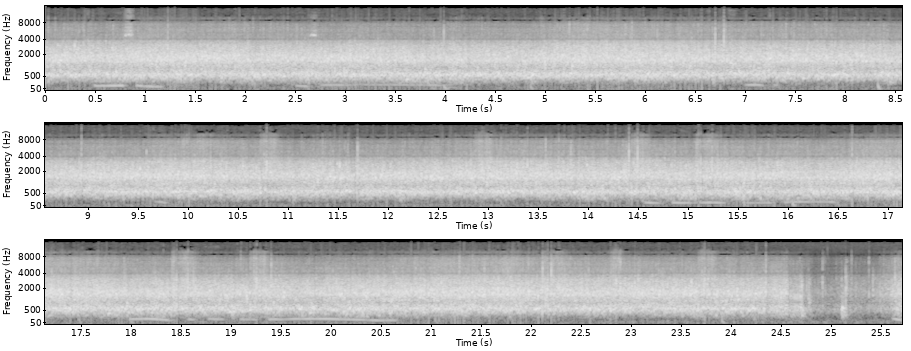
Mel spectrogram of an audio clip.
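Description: Ocean water rushes and laps steadily.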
